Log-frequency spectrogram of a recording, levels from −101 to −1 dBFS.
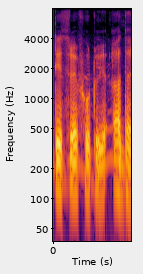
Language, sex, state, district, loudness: Garhwali, male, Uttarakhand, Tehri Garhwal, -17 LUFS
